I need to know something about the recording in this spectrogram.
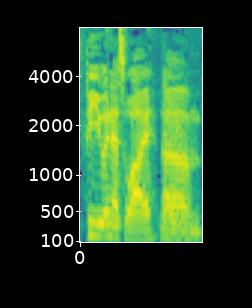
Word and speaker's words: Punzy: I was thinking a hard Z like the first time you told me. When you first time you told me. It's Punsy.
